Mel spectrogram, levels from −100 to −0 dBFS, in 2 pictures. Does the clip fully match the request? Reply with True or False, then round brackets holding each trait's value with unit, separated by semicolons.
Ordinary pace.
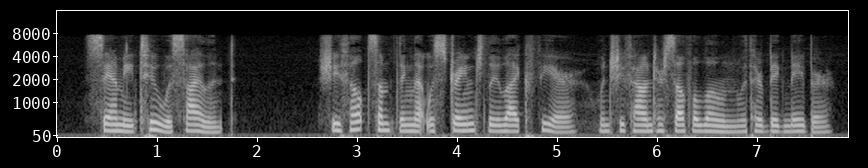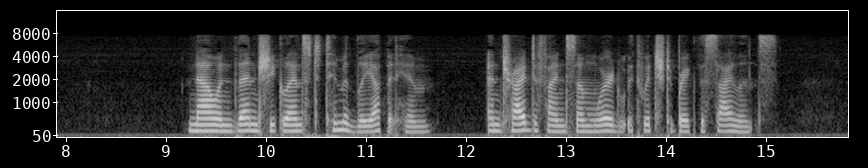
True (160 wpm)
